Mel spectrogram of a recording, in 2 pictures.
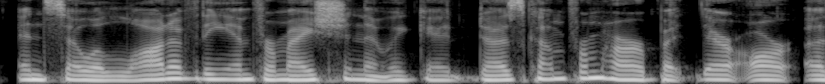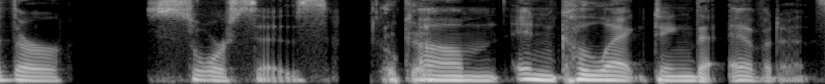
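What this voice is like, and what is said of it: Strained, hoarse voice. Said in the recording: “Sorry, I'm losing my voice here.”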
